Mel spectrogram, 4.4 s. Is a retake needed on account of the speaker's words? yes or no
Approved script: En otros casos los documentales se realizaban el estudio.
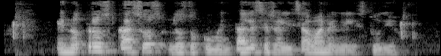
yes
